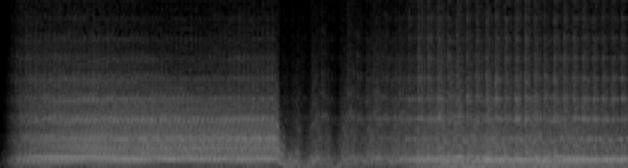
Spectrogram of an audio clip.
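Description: Experimental electronic music: a dense, loop-processed drone that comes in suddenly, dips in a falling-then-rising filter sweep about halfway through, then swells with a deep rumble.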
